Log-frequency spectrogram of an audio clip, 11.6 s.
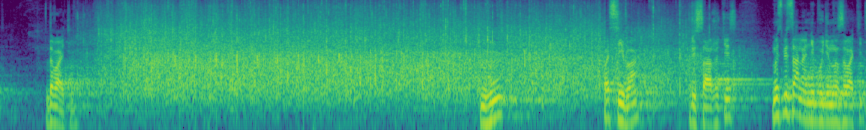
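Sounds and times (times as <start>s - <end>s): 
speech: 0.0s - 1.3s, 6.4s - 6.8s, 8.1s - 11.5s
audience applause: 1.0s - 9.7s.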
